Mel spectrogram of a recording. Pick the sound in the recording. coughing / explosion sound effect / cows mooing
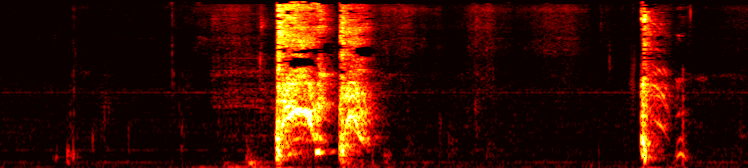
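coughing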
